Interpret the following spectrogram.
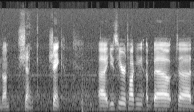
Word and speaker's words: Schenck: how do you say your last name done shank shank he's here talking about dotnet on rel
